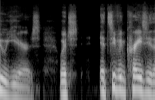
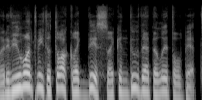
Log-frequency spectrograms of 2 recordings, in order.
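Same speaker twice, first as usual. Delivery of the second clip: bad, terrible put-on Russian accent; 3 semitones higher than usual. Asked why he talked in a terrible russian accent, carrying on in it. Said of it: "with a terrible Russian accent?".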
